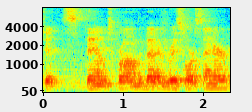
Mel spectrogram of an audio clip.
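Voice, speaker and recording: A man speaks at a moderate pace in a medium pitch, his intonation monotone and flat, with noticeable background noise and audible room echo. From US South, Georgia. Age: 40s. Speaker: student veteran. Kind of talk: personal testimony speech. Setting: board meeting audience. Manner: halting, many fillers.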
